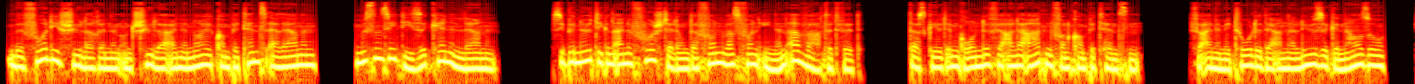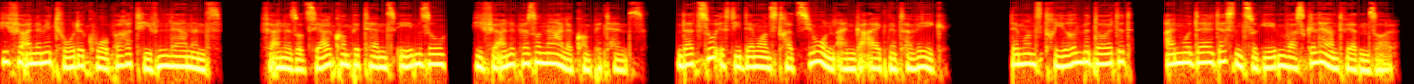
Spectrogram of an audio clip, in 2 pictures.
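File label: German, female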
